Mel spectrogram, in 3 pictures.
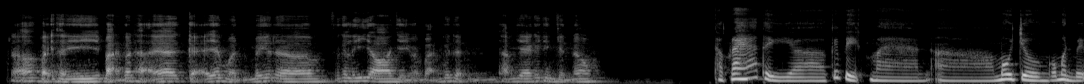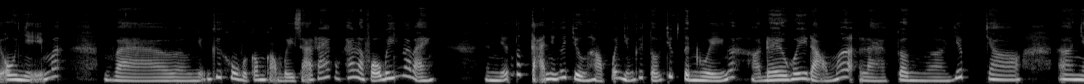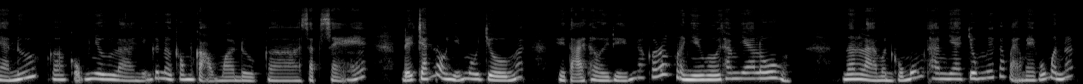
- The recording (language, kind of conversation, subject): Vietnamese, podcast, Bạn đã từng tham gia dọn rác cộng đồng chưa, và trải nghiệm đó của bạn như thế nào?
- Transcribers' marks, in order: other background noise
